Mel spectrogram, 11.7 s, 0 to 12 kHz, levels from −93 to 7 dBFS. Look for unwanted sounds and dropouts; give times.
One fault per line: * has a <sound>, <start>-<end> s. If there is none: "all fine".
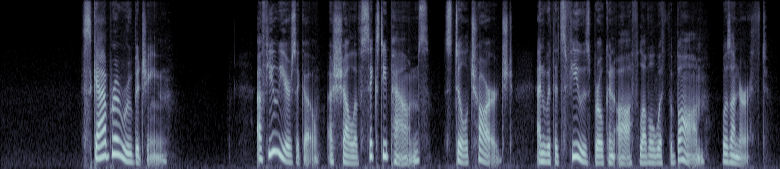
all fine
